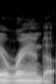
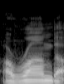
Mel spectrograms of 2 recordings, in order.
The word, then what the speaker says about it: Aranda: Aronda, I always say Aranda. Aronda. Aronda rhymes with Jane Fonda.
